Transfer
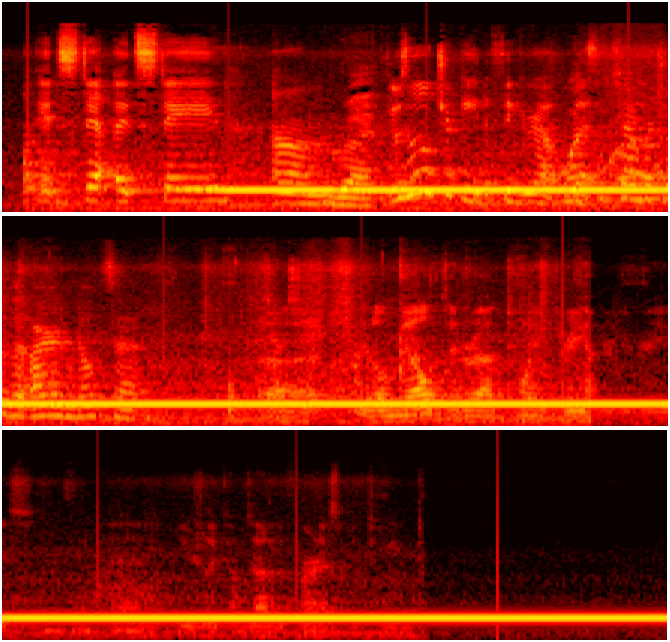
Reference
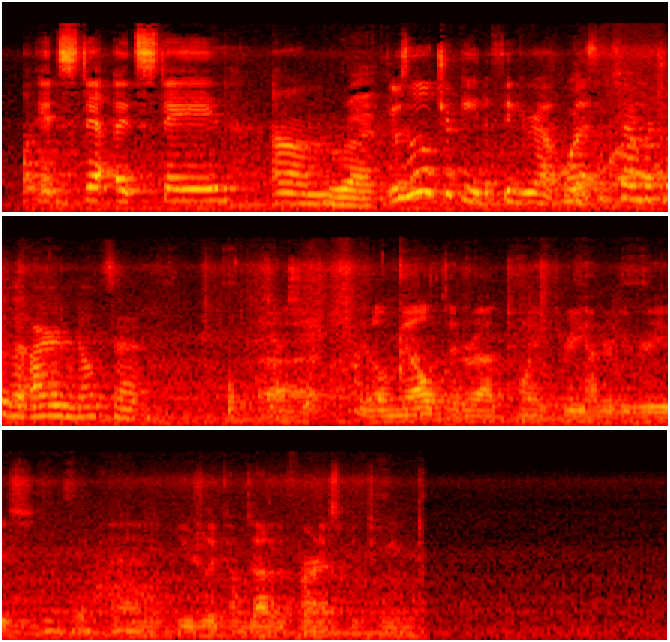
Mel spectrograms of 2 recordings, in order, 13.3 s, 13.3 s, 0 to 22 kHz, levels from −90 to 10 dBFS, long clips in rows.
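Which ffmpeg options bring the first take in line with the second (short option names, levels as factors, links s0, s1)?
-af "adeclick=t=4,bandreject=f=430:w=30,asetnsamples=n=441:p=0,asendcmd='8.35 volume volume 11.5dB',volume=1"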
